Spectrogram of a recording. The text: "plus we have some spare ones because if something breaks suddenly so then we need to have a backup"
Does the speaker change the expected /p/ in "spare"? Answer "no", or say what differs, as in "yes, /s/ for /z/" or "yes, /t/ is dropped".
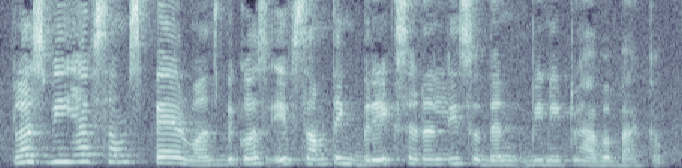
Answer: no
